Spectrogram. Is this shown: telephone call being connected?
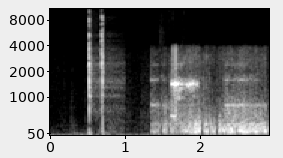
yes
